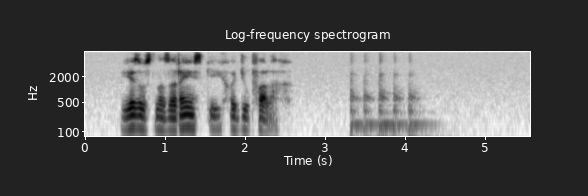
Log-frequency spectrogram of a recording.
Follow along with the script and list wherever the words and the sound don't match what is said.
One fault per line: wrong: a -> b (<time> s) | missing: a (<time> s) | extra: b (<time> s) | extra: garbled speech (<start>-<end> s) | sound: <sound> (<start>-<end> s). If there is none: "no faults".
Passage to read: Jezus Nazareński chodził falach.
sound: thud (3.3-4.7 s)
